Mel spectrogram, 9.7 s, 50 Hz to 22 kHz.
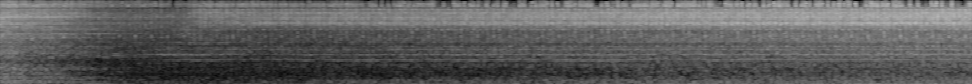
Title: Jeep wj amc 242 ticking sound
